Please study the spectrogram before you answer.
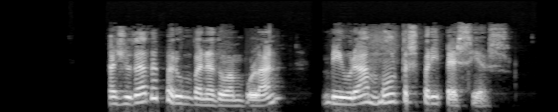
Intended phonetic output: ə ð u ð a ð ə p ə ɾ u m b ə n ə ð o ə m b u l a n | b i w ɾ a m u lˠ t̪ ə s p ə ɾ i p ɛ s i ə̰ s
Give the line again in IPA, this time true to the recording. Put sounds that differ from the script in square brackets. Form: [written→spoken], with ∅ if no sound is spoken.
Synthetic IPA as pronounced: ə [ð→ʒ] u ð a ð ə p ə ɾ u m b ə n ə ð o ə m b u l a n | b i w ɾ a m [u→ɔ] lˠ t̪ ə s p ə ɾ i p ɛ s i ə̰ s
